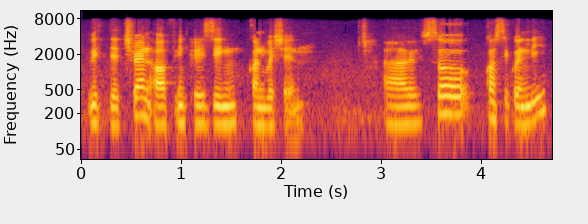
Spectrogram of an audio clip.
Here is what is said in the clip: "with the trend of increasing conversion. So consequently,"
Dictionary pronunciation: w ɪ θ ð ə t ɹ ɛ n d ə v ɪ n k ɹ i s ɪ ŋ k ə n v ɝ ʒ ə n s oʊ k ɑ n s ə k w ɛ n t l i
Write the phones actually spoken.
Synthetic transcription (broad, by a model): w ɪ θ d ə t ɹ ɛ n ə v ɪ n k ɹ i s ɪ ŋ k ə n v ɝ ʃ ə n s oʊ k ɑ n s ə k w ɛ n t l i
